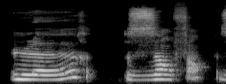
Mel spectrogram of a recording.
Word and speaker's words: leurs enfants: If you look at the plural one we have, ils viendront avec leurs enfants. Enfants. Even though we don't pronounce the S at leur, it's going to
